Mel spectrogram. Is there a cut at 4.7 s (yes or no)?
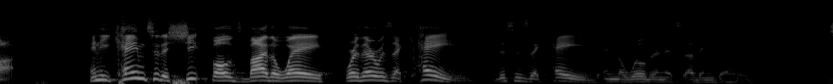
no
